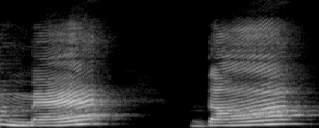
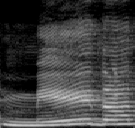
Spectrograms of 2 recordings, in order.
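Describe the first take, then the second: First: The word is said with a break between syllables. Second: The word is said smoothly without a break. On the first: "मैंने बोला मैं दान" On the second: "मैंने मैदान नहीं बोला"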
